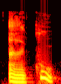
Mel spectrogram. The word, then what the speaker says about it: coup: Un coup. And then un coup. Alright, so you can see that you get this final P here, but then you don't pronounce it. And last, un coup.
